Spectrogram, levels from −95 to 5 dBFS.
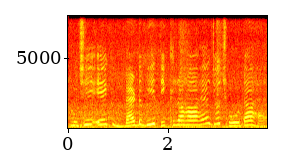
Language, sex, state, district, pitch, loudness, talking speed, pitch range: Hindi, female, Haryana, Jhajjar, 295 Hz, -16 LUFS, 150 wpm, 240-320 Hz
